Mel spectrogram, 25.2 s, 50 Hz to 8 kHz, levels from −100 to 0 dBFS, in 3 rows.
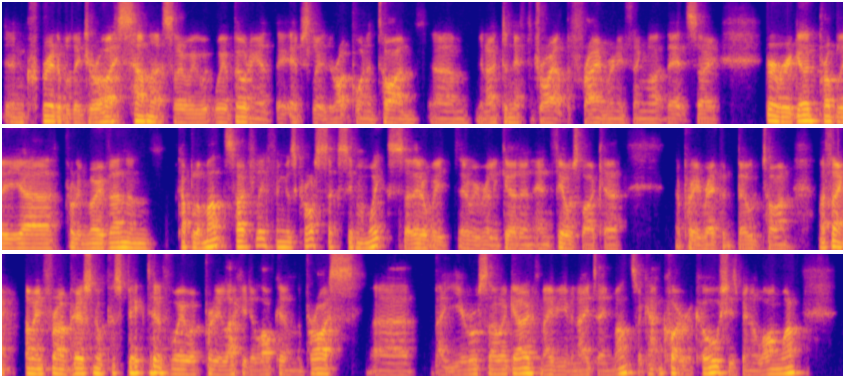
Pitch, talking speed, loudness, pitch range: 115 Hz, 240 wpm, -20 LUFS, 105-130 Hz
